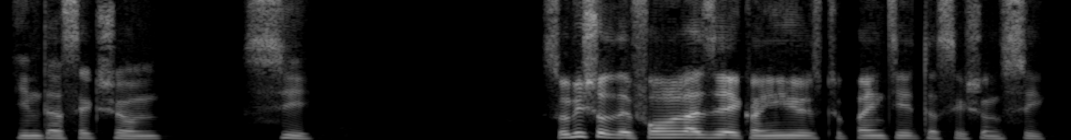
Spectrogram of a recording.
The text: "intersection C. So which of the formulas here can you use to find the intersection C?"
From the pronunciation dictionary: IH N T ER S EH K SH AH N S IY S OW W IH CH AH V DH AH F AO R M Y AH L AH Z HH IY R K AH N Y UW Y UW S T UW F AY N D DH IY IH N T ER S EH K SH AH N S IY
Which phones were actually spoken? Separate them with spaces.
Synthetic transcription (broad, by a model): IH N T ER S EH K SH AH N S IY S OW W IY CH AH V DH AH F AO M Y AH L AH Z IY K AH N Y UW Y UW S T UW P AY N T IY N T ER S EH K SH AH N S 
